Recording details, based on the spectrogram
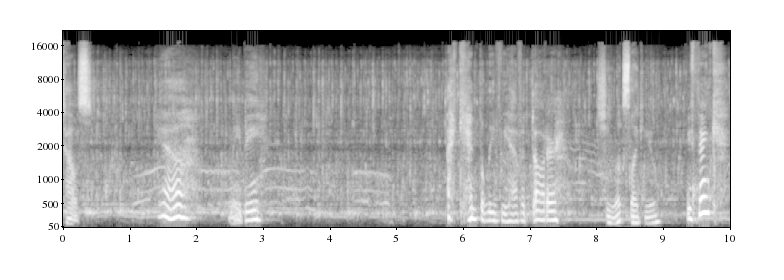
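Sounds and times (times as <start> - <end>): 
speech: 0.0 - 0.6, 1.4 - 3.1, 6.1 - 10.0
water running from a tap: 0.0 - 10.0.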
